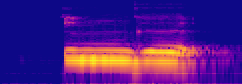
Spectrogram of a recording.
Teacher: காற்று வாய் வழியாக வராமல் மூக்கு வழியாக வெளியேறும். இது மூக்கொலி. · கடை அன்னத்தை வேற எப்படி சொல்லலாம்னா மென் அன்னம். நாக்கோட பின்பகுதி கடை அன்னத்தை தொடும். அதுதான் கடை அன்ன ஒலி.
